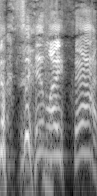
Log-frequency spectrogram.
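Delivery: high, loud, laughing protest.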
